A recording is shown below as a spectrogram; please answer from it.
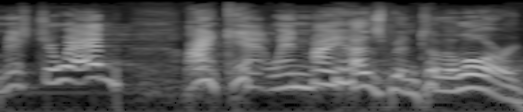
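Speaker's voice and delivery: high fretful church lady voice; woman's complaining tone. Retold or imitated. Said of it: "he mimicked her tone of voice".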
